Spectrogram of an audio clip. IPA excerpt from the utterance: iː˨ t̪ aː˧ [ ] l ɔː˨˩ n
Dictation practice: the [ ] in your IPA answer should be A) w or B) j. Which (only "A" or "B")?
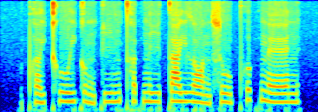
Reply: B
